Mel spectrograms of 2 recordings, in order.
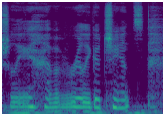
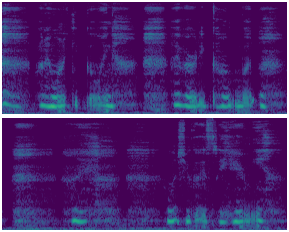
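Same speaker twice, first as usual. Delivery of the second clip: out of breath, worn out, quieter; 2 semitones higher, 6 dB quieter than usual. Speaker talking to listeners and wanting to keep going, out of breath and tired. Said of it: "I'm already so out of breath and so tired".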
